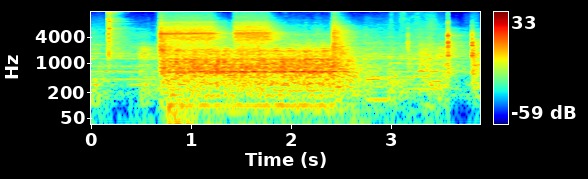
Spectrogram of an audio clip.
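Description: A boring machine spins up to about 290 rpm to bore a connecting rod, its motor kicking in abruptly with a loud whirring roar that holds for about two seconds before easing off into light mechanical clicks.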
